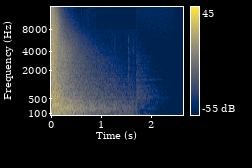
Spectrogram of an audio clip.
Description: Gunshot 4
Ammo Automatic Explosion Fast Gunshot Layered Loud Machine-Gun sound effect free sound royalty free Memes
